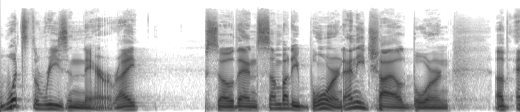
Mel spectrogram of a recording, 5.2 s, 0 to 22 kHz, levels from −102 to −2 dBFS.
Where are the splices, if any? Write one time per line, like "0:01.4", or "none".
0:02.1
0:03.4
